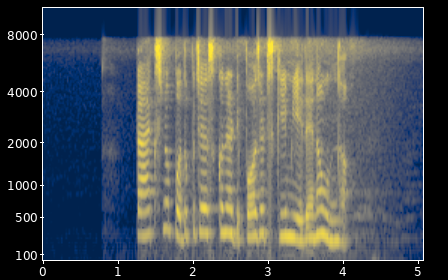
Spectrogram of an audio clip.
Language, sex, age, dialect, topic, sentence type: Telugu, female, 18-24, Utterandhra, banking, question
